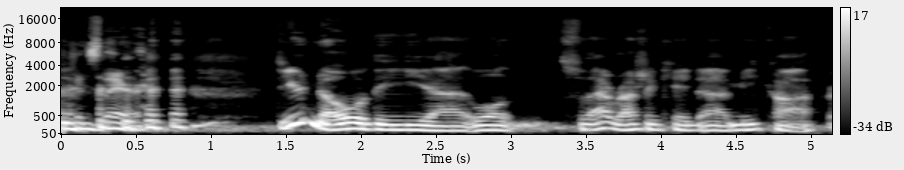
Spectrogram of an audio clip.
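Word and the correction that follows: Michkov: I think it's Mishkov, Matvey Mishkov. – Oh, Mishkov.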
